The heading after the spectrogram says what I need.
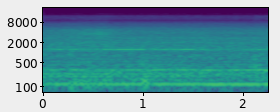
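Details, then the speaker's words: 2014 Honda CR-V during remote starter tach programming, run about 15 seconds until idle levels off: steady, even idle hum with a faint fan whine, no misses or knocks; normal idle. "You start it up, let it run for about 15 seconds. Or until the idle levels itself off, nice and low where it's supposed"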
